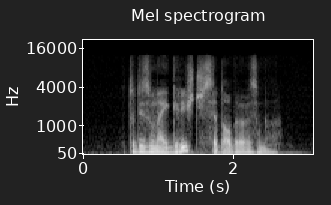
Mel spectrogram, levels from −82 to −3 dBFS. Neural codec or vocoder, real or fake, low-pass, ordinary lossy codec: autoencoder, 48 kHz, 32 numbers a frame, DAC-VAE, trained on Japanese speech; fake; 19.8 kHz; AAC, 32 kbps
